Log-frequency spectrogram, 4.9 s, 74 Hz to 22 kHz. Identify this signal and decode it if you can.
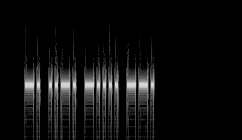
Morse code, heard as a keyed tone, about 20 wpm, 700 Hz. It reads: NF6G
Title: USA Call Signs - 4 Characters - 20wpm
